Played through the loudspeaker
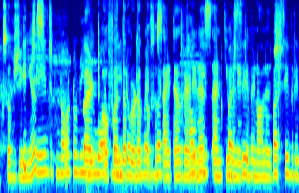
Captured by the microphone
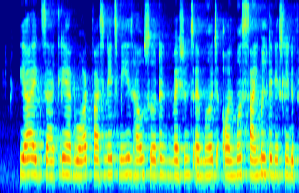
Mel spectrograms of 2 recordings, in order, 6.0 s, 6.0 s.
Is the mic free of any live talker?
No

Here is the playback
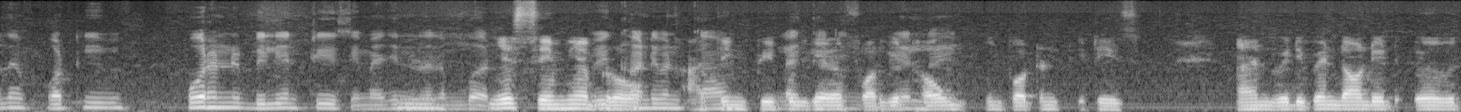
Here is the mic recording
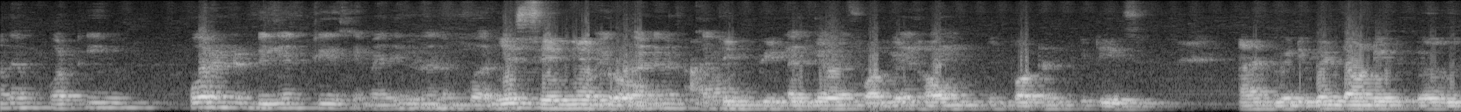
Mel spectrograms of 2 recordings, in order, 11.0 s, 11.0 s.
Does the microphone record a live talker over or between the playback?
No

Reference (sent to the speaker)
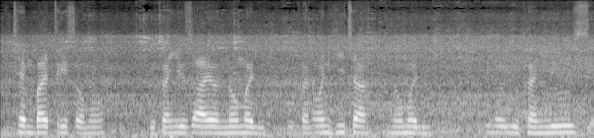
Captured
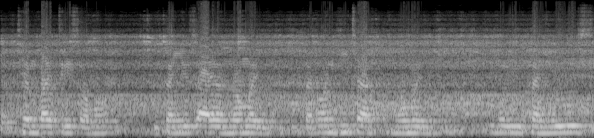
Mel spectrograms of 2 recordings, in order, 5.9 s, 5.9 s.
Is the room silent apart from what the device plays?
Yes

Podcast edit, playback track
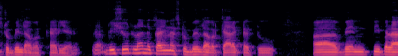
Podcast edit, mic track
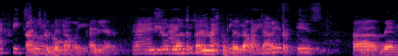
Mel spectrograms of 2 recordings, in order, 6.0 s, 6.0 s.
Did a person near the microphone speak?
Yes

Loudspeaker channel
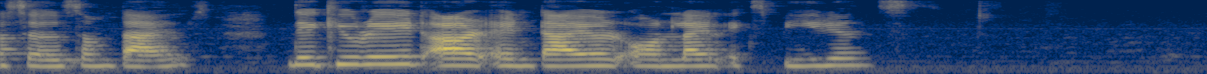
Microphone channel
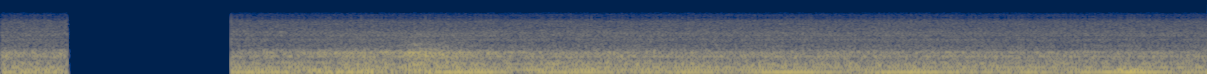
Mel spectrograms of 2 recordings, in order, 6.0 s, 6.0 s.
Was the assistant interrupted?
No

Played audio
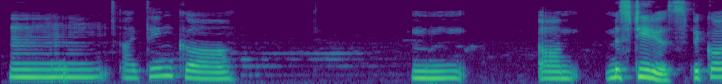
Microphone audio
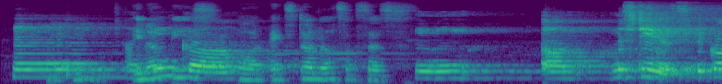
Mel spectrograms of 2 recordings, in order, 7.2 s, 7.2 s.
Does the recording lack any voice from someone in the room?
No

